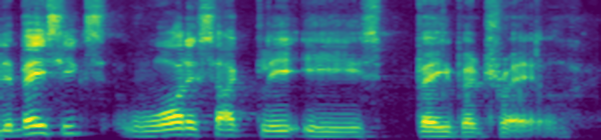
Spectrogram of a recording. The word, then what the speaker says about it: pAIpertrail: What exactly is paper trail? Paper trail. Okay. Um, and that's spelled with a AI as opposed to just p a p r. It's p a i p e r.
